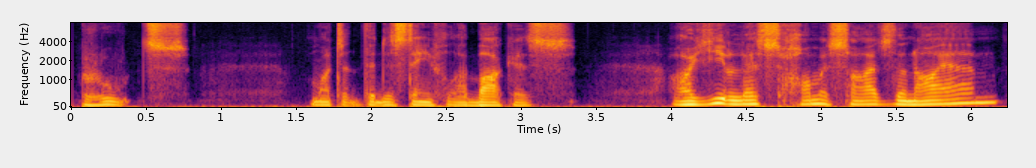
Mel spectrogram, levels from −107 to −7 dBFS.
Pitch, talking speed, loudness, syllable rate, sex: 120 Hz, 115 wpm, -20 LUFS, 4.9 syllables/s, male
